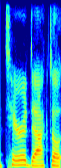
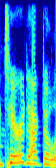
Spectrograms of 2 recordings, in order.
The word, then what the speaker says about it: pterodactyl: So pterodactyl is spelled Pterodactyl. So the P in the front of the word is silent.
